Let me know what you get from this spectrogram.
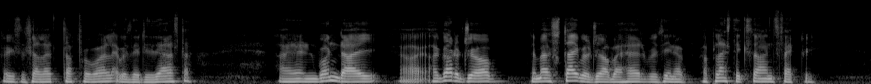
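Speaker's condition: Severe to profound hearing loss; acquired at age 8 from meningitis, left ear severe to profound

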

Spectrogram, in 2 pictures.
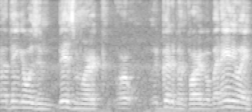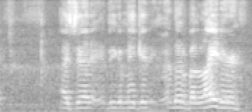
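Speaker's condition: Cerebral palsy; wheelchair user for mobility

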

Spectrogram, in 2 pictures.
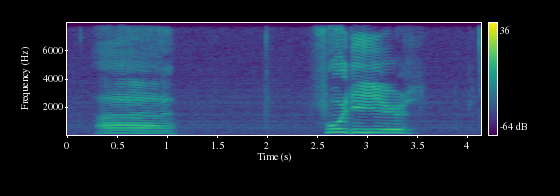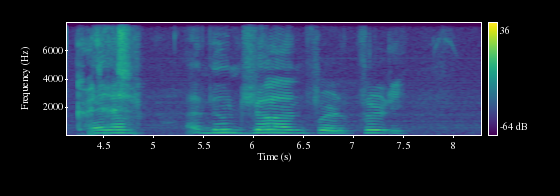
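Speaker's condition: Cerebral palsy; uses Google devices and Google Assistant controlled by voice; voice recognized by Google Assistant and Google Voice devices

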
